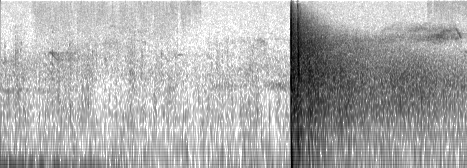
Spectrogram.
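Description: A single sharp artillery shell blast from the Call to Arms: Gates of Hell battlefield hits loud and close about midway, trailing a long rumbling, hissing decay over low battlefield ambience.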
